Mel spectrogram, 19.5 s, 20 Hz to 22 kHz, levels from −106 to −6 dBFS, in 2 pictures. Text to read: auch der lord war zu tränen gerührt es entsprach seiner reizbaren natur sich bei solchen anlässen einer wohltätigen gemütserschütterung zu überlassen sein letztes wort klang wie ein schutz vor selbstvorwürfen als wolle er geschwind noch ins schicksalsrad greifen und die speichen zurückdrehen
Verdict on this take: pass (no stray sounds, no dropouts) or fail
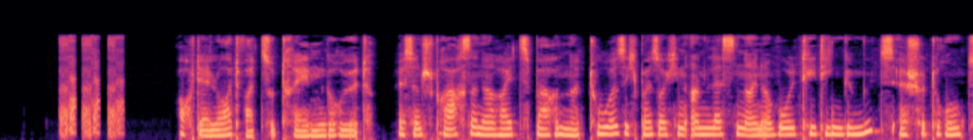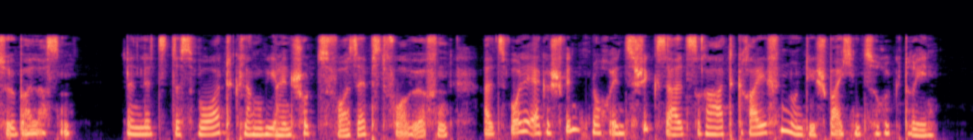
fail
